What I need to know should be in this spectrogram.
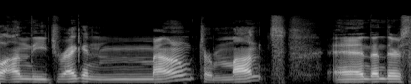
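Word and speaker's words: Dragonmont: Is it Dragon Mont or Mount? I think it's supposed to be Mount. Okay, it's spelled Mont but pronounced Mount. That makes all the sense in the world to me.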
